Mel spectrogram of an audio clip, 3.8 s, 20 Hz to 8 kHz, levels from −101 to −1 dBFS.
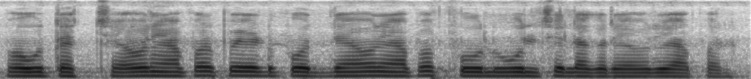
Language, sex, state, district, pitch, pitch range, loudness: Hindi, male, Uttar Pradesh, Shamli, 145 Hz, 140-150 Hz, -15 LUFS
